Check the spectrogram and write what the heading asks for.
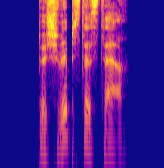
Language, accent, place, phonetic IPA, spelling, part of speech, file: German, Germany, Berlin, [bəˈʃvɪpstəstɐ], beschwipstester, adjective, De-beschwipstester.ogg
- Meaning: inflection of beschwipst: 1. strong/mixed nominative masculine singular superlative degree 2. strong genitive/dative feminine singular superlative degree 3. strong genitive plural superlative degree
